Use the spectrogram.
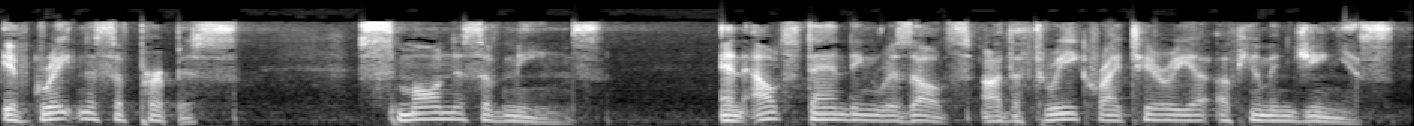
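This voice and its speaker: A man doing a slow, measured voice-over reading of formal quotations. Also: lowish voice, breathy edge. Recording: dull lo-fi audio. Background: faint music.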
